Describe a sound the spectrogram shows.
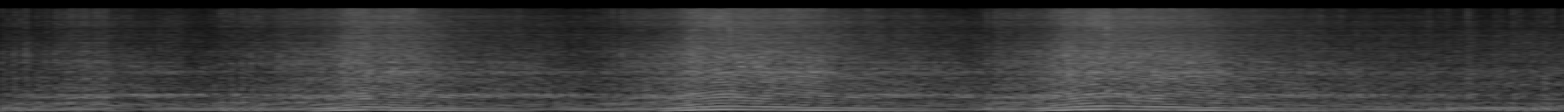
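A scooter engine revs up sharply and falls back, three times.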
